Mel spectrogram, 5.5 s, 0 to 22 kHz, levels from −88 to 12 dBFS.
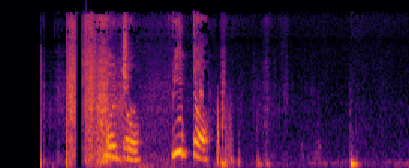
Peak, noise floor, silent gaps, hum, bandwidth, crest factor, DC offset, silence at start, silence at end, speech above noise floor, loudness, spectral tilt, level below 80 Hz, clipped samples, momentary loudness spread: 0 dBFS; -54 dBFS; none; none; 16.5 kHz; 16 dB; under 0.1%; 0.9 s; 0.7 s; 43 dB; -14 LUFS; -5 dB/octave; -44 dBFS; under 0.1%; 13 LU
